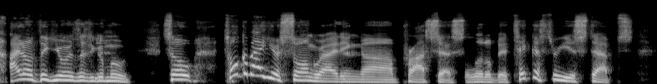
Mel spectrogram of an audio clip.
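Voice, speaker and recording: Very wide pitch swings and an animated tone in a New York accent. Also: man, dry, close sound with no echo. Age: 60s. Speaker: podcast host. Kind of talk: interview.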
